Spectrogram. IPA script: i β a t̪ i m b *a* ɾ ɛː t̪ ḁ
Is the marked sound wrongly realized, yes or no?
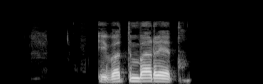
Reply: no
